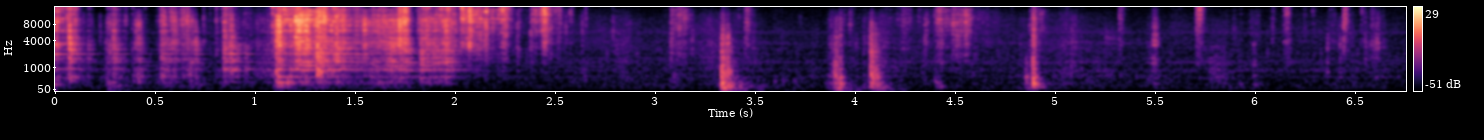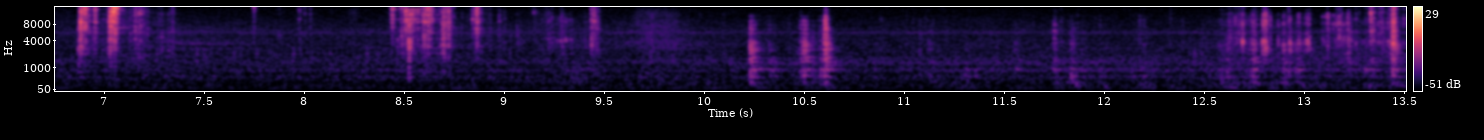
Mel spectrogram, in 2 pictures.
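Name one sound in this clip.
Keys jingle.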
